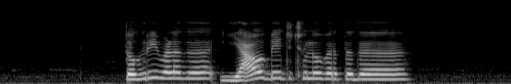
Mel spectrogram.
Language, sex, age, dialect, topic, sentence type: Kannada, female, 46-50, Dharwad Kannada, agriculture, question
